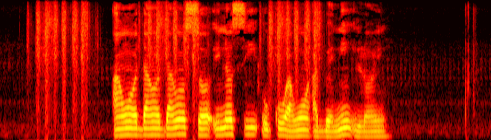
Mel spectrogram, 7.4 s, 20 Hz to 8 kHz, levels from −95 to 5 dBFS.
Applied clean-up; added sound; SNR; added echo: none; Rattle (instrument); 14 dB; none.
